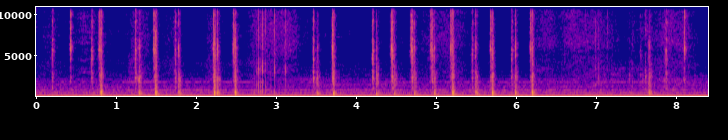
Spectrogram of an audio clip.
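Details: 2002 Land Rover Discovery S2 SE at morning cold start: irregular sharp clicks, about two a second, seemingly from the under-dash fuse box, fading after a few minutes. Louder when the shift lock engages with the brake pressed, and the shifter lights blink in sync; relay chatter suspected.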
